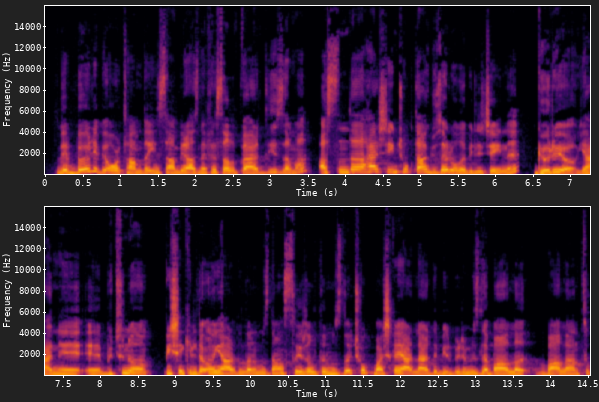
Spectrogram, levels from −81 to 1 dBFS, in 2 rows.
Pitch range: 180-245 Hz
